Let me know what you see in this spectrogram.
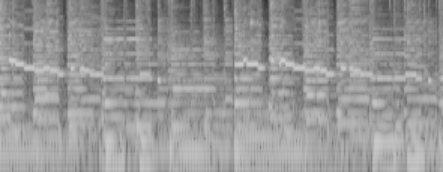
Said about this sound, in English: To pass the time and to ease my contentment, I took out my whistle and I played me a tune.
